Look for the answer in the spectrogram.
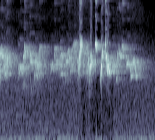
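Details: Song of a caged red-whiskered bulbul used for teaching young birds: continuous warbling with a brief run of loud, sharp clipped notes near the end.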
